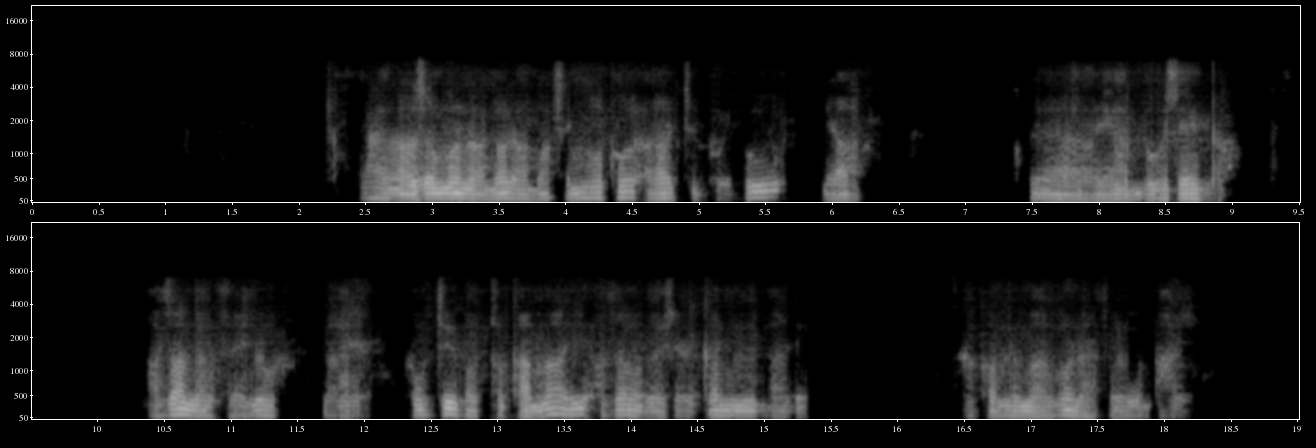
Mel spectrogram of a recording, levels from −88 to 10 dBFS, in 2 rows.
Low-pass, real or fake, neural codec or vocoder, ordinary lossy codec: 7.2 kHz; fake; codec, 16 kHz in and 24 kHz out, 0.6 kbps, FireRedTTS-2 codec; Opus, 24 kbps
